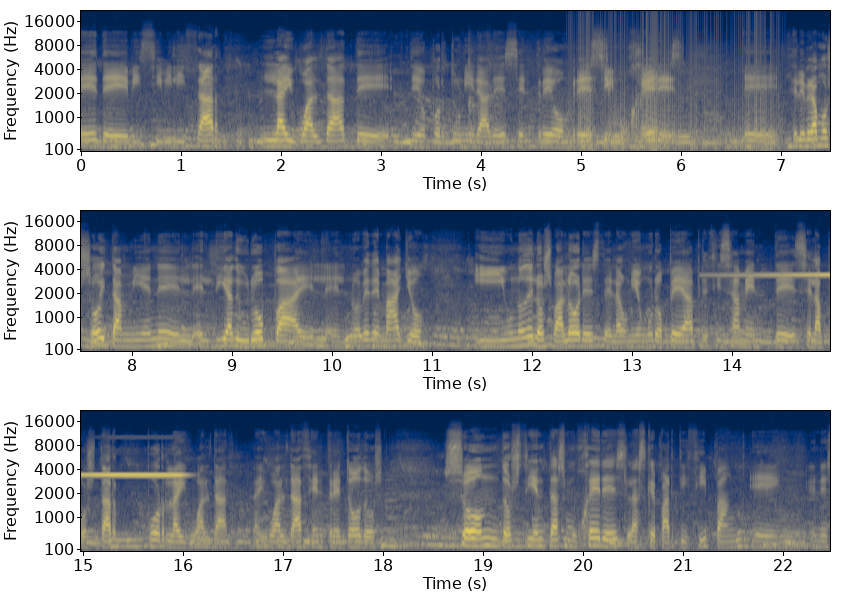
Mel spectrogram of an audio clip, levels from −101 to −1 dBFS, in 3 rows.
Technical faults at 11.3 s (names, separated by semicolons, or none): none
